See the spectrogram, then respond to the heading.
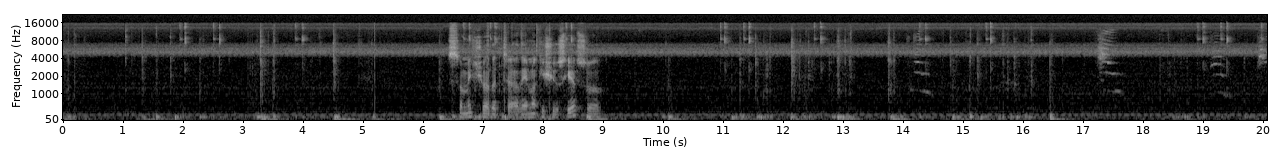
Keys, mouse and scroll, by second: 2.6 click, 4.0 ctrl+e, 5.4-5.7 scroll up 1, 6.4 1, 6.8 click, 7.2 shift+click, 8.8 `, 11.1 click, 11.5 shift+click, 13.0 alt+a, 14.4 click, 15.0 2, 15.5 alt+click, 16.1 ctrl+x, 19.0 alt+click.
